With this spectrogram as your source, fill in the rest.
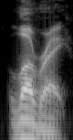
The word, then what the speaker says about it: Laray: Laray.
